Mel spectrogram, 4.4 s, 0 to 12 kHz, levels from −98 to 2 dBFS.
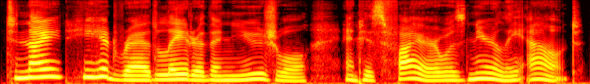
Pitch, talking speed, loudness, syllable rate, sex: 205 Hz, 190 wpm, -17 LUFS, 4.3 syllables/s, female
